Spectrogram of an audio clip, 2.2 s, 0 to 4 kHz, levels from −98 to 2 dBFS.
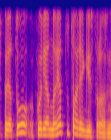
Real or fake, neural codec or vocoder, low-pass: real; none; 3.6 kHz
